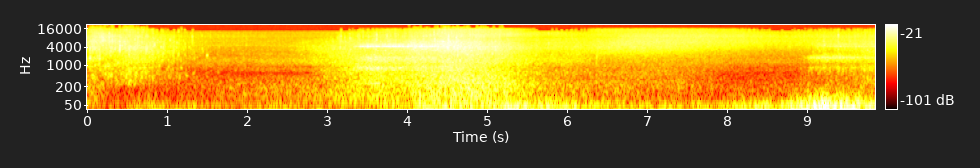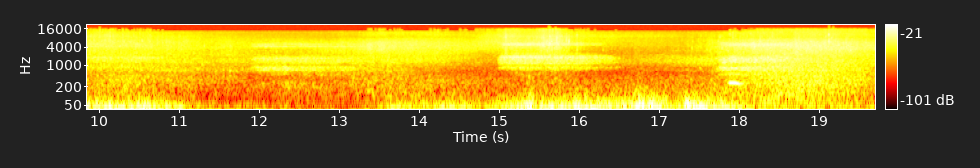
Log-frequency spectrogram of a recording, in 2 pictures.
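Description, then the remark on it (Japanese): Ocean waves wash up onto a beach of warm sand and over a person's feet in slow, repeated surges, each swell rising into a broad hiss and then drawing back. The surf sounds steady, with no voices. “足元を波がさらっていきますね。”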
